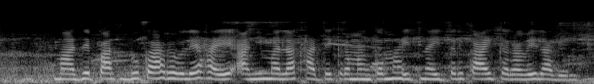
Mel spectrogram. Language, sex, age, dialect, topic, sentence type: Marathi, female, 18-24, Standard Marathi, banking, question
